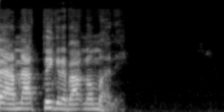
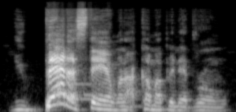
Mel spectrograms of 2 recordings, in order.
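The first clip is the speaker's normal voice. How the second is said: mock commanding husband; 8 semitones lower, 4 dB louder than usual. Commanding imagined wife.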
